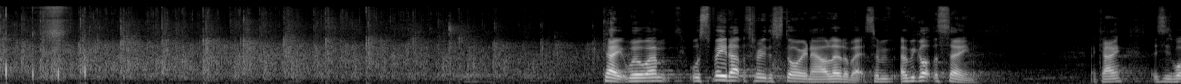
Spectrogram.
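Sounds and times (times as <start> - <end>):
round of applause: 0.0 - 6.3
speech: 6.0 - 9.9, 10.9 - 11.7.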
